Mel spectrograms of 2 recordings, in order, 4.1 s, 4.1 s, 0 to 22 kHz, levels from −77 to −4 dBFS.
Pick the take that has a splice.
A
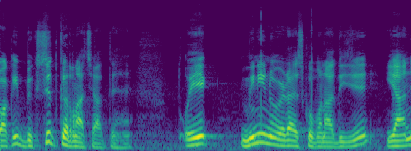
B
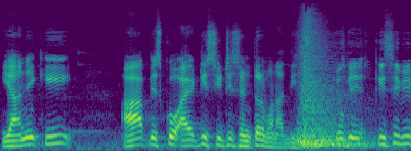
B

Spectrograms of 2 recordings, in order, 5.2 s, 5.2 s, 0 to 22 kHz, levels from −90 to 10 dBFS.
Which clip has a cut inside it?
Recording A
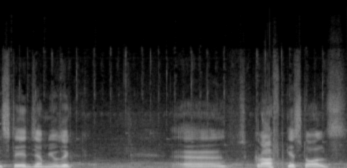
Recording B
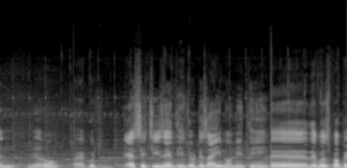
B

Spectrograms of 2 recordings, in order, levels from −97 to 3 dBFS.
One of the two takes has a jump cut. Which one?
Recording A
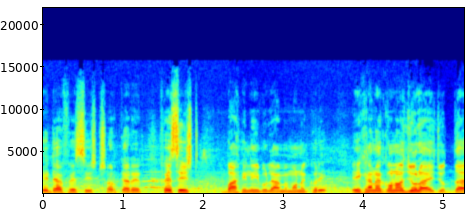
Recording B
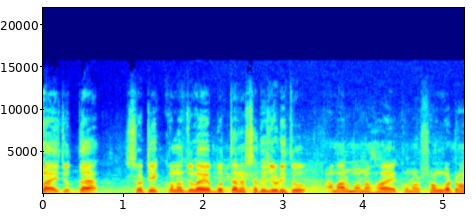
A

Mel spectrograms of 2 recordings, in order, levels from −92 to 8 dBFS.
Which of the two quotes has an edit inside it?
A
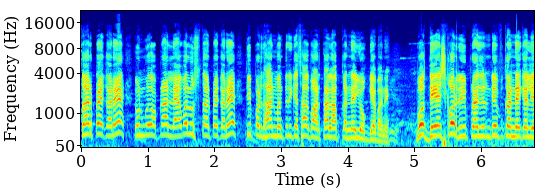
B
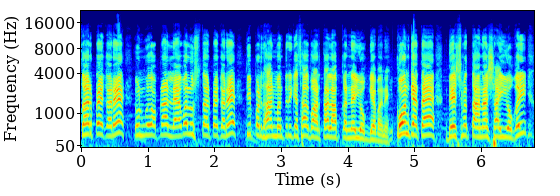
B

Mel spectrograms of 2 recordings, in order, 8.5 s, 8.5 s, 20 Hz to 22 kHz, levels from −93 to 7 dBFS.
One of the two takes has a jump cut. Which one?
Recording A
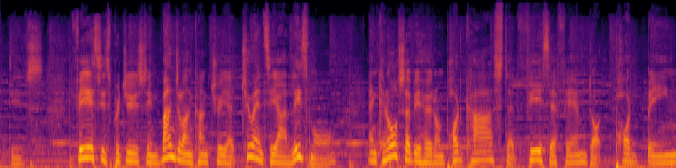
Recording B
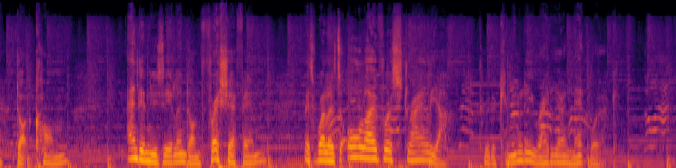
B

